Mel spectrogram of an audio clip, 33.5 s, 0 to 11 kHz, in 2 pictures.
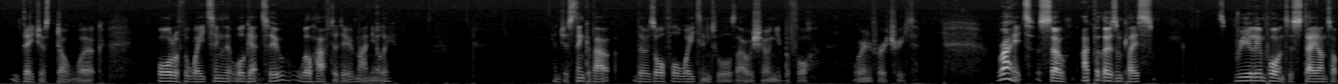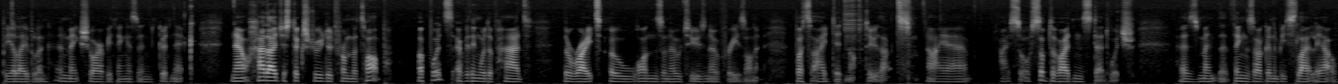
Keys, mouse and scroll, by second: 5.2-5.6 scroll up 1, 5.6 scroll down 1, 5.9-6.3 scroll up 1, 6.3-8.1 shift+middle drag, 8.1-10.4 drag, 10.4-11.9 shift+middle drag, 11.9 drag, 12.4-13.6 scroll up 1, 13.6 click, 14.3 Tab, 14.9 click, 16.1 F2, 30.6 click, 32.2 click.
